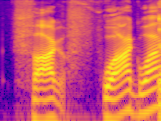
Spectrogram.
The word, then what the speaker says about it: foie gras: Foie gras? – Does get-go have foie gras? – Is that how you say it? Uh-huh. Foie gras.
